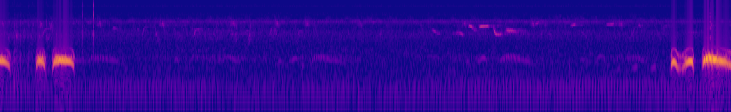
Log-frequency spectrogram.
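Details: Spotted dove trapping session aimed at luring wild doves: bursts of low wavering coos at the start and end, separated by a long quiet stretch with faint distant bird notes.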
